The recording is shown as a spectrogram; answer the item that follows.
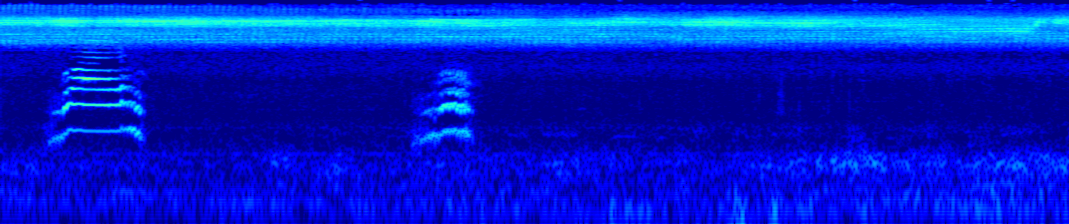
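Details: Brown tabby-and-white stray cat greeting a visitor on a hot day with two short, rising-falling meows several seconds apart, then only rustling and a steady high-pitched hiss.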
